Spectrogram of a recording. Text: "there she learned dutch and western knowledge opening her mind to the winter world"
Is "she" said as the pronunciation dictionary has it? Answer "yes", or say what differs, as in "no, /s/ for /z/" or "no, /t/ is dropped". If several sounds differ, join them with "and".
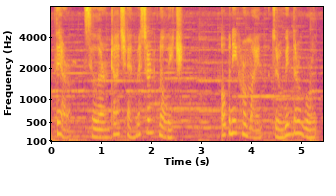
no, /s/ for /ʃ/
